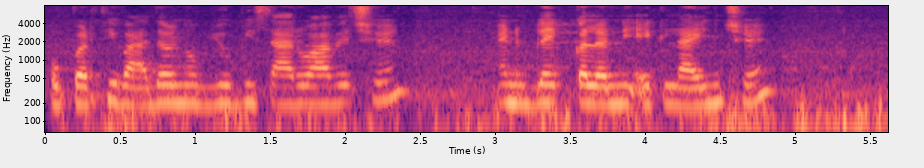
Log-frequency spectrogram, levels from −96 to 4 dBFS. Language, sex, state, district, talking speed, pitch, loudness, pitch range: Gujarati, female, Gujarat, Gandhinagar, 150 wpm, 195 Hz, -18 LUFS, 190-200 Hz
